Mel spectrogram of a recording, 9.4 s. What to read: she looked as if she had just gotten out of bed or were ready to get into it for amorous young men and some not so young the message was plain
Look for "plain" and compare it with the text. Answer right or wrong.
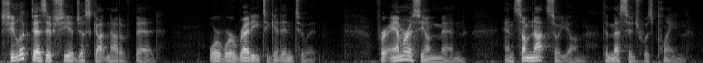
right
